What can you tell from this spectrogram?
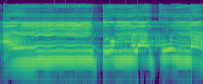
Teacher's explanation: Antum ini adalah ikhfa hakiki, kita dengungkan ikhfa supaya samarnya itu sempurna, ikhfa'nya sempurna.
